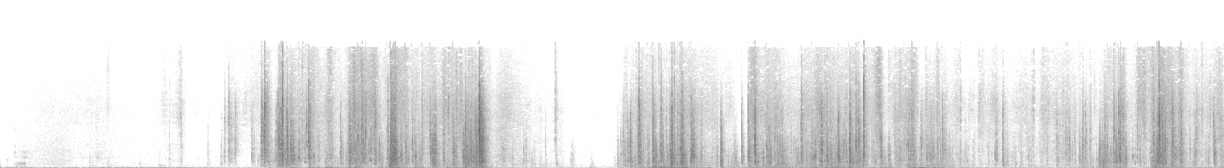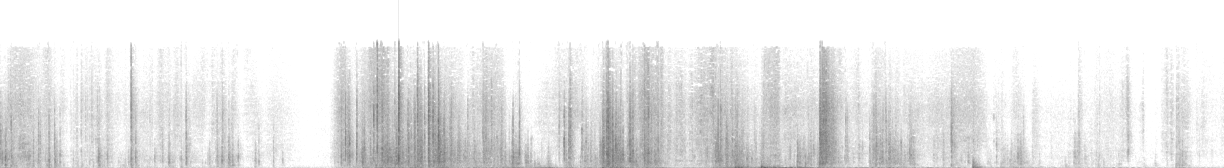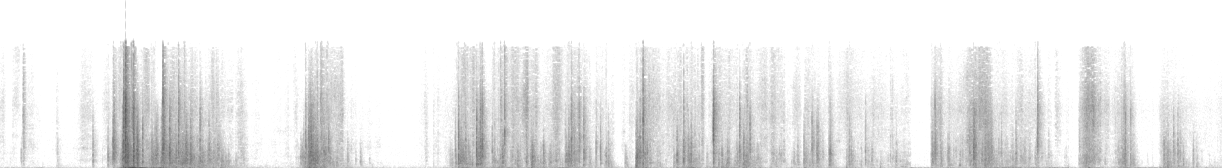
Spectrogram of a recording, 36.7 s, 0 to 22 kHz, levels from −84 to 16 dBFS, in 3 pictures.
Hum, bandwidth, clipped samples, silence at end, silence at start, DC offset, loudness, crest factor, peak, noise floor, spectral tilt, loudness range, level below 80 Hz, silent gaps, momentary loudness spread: none; 17 kHz; under 0.1%; 0.35 s; 0.05 s; under 0.1%; -33 LUFS; 36 dB; 0 dBFS; -68 dBFS; -1 dB/octave; 14 LU; -46 dBFS; none; 22 LU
